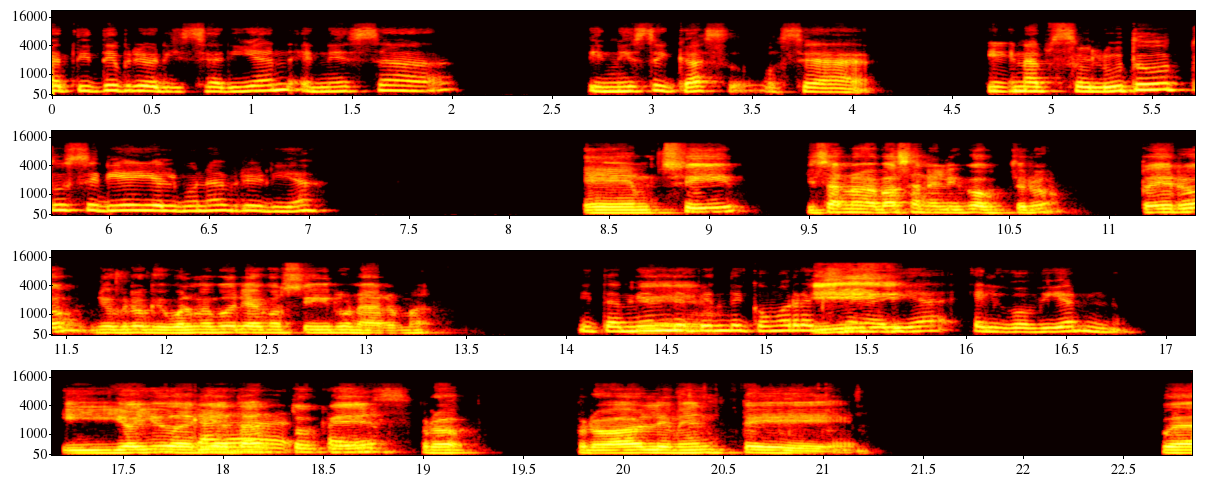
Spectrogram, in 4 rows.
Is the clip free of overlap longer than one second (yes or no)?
no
